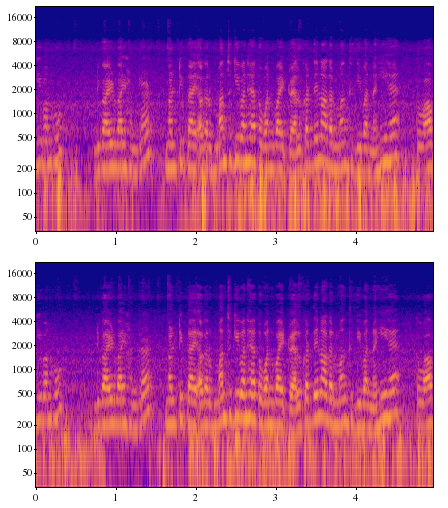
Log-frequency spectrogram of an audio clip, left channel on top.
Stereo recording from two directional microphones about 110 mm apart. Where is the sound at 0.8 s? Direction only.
40° right (ahead or behind).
